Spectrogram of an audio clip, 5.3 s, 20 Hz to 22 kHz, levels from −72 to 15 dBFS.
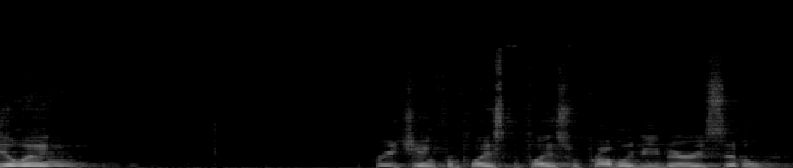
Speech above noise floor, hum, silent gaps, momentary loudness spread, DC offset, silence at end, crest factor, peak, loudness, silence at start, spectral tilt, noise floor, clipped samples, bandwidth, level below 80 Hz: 32 dB; none; none; 10 LU; under 0.1%; 0.1 s; 18 dB; -14 dBFS; -32 LUFS; 0 s; -4 dB/octave; -62 dBFS; under 0.1%; 15.5 kHz; -62 dBFS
